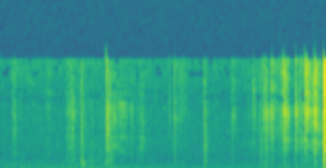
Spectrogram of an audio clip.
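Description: Faint, scattered clicks and light taps of small plastic and metal laptop parts being handled while the CPU fan assembly is worked loose, with a quick run of clicks near the end.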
